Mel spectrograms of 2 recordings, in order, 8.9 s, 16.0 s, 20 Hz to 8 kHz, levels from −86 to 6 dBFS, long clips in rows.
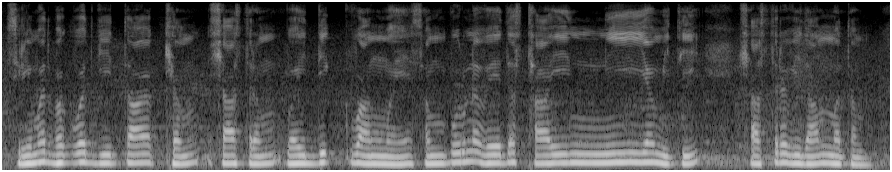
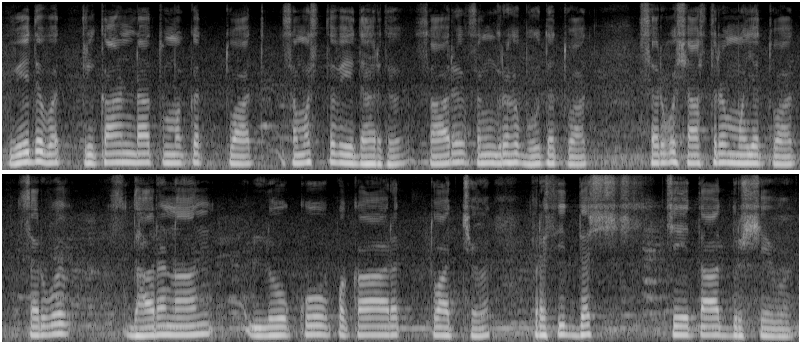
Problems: constant background noise, background conversations at intervals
